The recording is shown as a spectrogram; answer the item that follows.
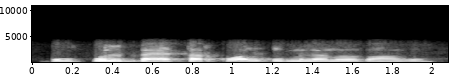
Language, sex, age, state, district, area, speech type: Sindhi, male, 45-60, Madhya Pradesh, Katni, rural, conversation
